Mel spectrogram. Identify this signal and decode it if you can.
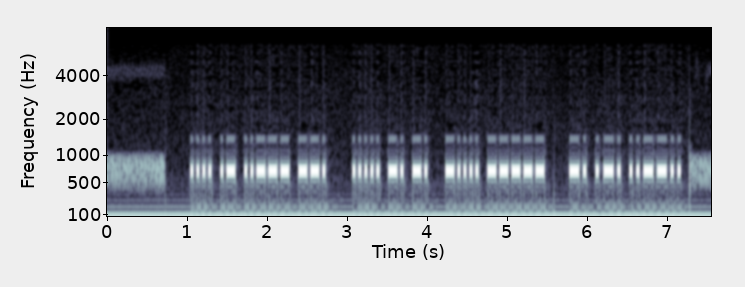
Morse code, heard as a keyed tone, about 31 wpm, 690 Hz. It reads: HA2G 5NN 60 NR?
